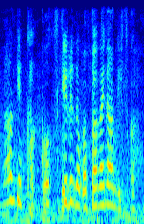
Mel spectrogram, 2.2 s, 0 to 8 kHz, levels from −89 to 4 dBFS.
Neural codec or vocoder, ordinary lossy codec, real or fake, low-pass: codec, 24 kHz, 1.5 kbps, HILCodec; AAC, 48 kbps; fake; 7.2 kHz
